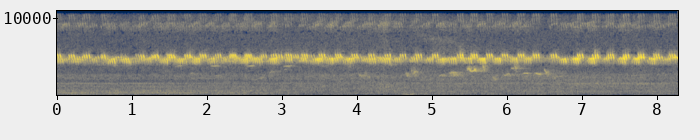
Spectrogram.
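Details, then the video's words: Cricket chirping in a steady, high-pitched pulsing trill, the rapid pulses running without a break, with a faint higher overtone above and some soft, scattered chirps in the background. "고주파_귀뚜라미2 / High-Frequency_Cricket2"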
